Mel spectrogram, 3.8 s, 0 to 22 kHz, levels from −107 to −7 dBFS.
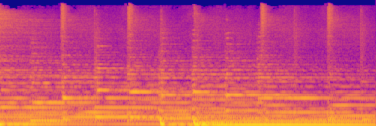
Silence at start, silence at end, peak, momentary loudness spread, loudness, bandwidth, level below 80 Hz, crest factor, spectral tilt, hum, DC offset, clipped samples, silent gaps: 0 s; 0 s; -6 dBFS; 3 LU; -22 LUFS; 19.5 kHz; -22 dBFS; 14 dB; -6 dB/octave; none; under 0.1%; under 0.1%; none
